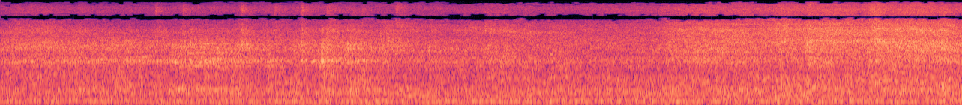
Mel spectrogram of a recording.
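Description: Ice hockey play in an arena: a steady low rumble of rink noise, with skates on the ice and a few faint clacks from sticks and puck.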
